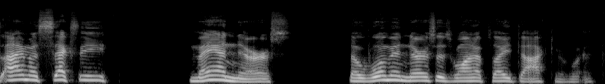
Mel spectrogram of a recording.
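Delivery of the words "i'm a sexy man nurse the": usual speaking voice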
